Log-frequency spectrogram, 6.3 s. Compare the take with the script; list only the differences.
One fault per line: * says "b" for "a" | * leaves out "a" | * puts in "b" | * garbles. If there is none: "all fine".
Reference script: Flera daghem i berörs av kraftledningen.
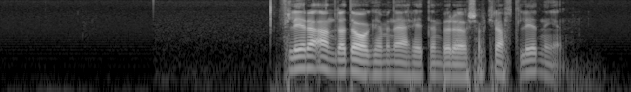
* puts in "andra"
* puts in "närheten"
